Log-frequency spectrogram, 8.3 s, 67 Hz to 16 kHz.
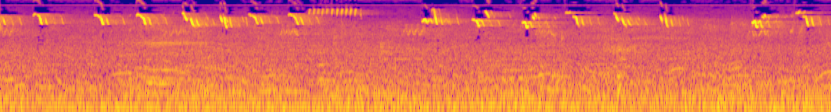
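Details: Third-placed saffron finch at a Merlo singing contest, 03/01/2016, giving repique song: long series of high, bright notes, each a falling slur, in rhythmic runs with short pauses, over soft background noise.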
